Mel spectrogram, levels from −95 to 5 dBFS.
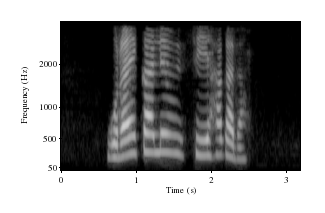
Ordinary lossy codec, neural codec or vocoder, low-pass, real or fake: MP3, 24 kbps; none; 3.6 kHz; real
